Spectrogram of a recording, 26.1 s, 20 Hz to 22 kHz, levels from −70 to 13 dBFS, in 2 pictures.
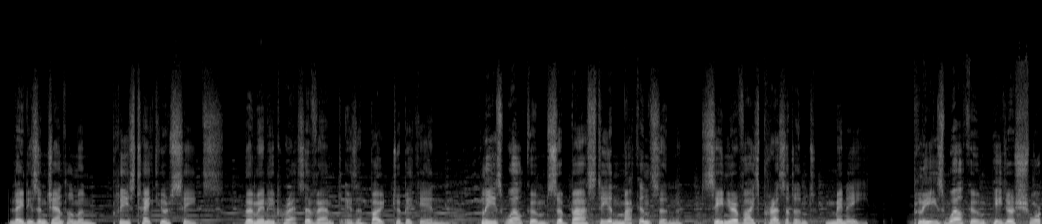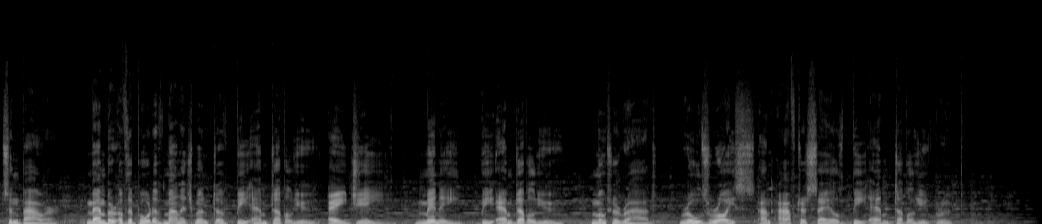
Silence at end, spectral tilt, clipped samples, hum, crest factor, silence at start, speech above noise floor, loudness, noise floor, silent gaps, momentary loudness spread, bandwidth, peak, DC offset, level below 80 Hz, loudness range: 0.6 s; -6 dB/octave; under 0.1%; none; 18 dB; 0.1 s; 32 dB; -19 LUFS; -51 dBFS; 11.17-11.32 s; 10 LU; 15.5 kHz; 0 dBFS; under 0.1%; -32 dBFS; 3 LU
